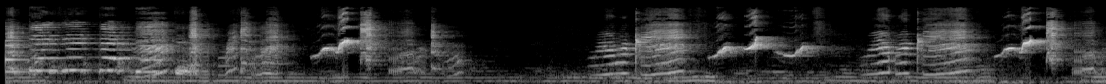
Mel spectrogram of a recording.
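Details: A caged rose-ringed parakeet talks, chattering in short, speech-like phrases mixed with rising whistles and squawks, over a steady background hum of music.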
